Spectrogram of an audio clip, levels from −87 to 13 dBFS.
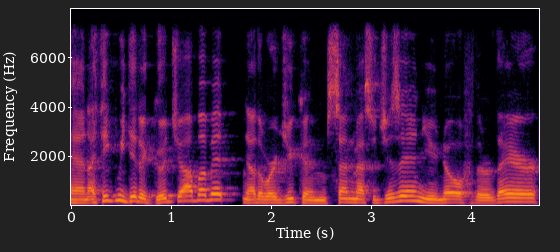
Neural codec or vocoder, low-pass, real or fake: none; 7.2 kHz; real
